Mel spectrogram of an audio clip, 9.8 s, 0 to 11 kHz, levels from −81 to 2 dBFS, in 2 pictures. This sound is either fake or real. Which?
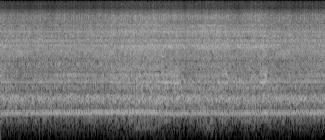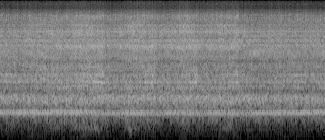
fake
